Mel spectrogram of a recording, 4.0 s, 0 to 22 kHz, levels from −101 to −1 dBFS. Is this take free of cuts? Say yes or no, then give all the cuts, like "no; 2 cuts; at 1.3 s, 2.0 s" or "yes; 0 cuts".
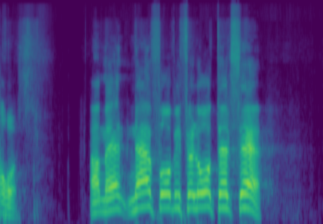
yes; 0 cuts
